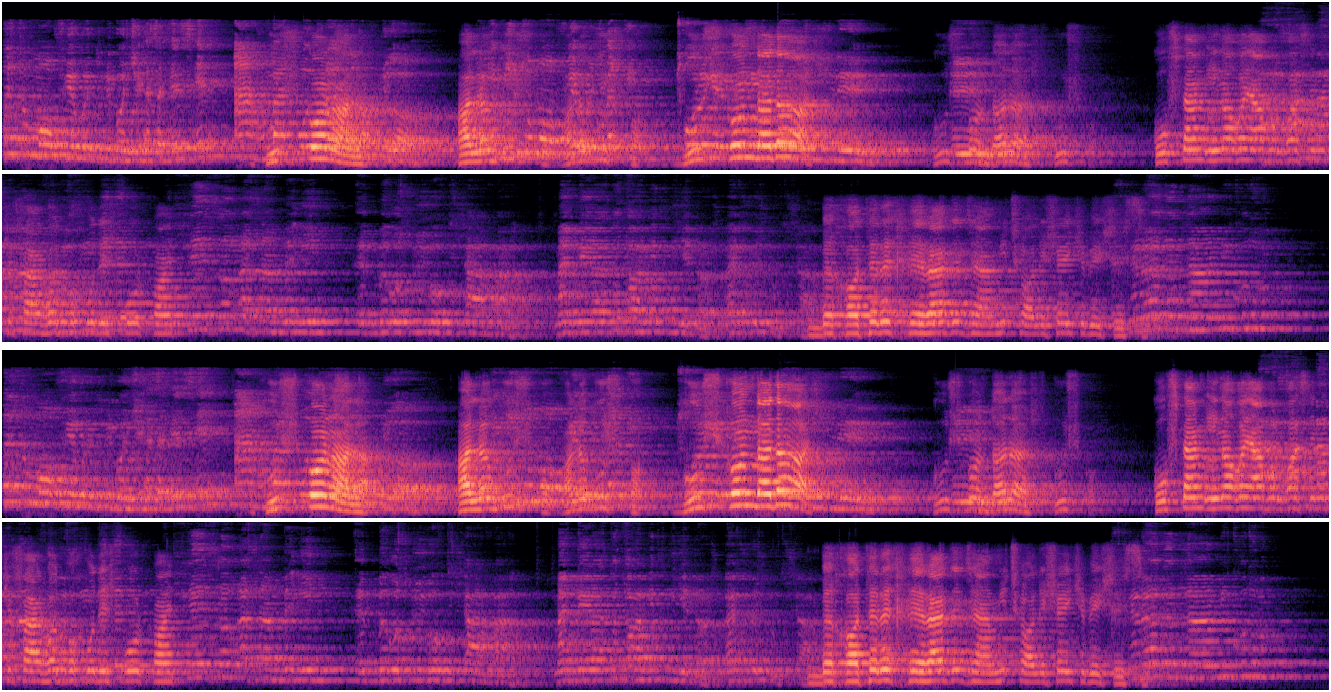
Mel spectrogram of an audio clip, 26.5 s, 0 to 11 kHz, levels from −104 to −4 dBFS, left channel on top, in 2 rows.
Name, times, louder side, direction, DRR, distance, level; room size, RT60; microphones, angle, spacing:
voice 1, 0.0-4.2 4.7-6.3 6.7-8.6 9.5-9.9, left 2 dB, 80° left, -2 dB, 4.9 m, -34 dB
voice 2, 2.6-3.7 4.6-5.1 5.4-6.4 6.8-8.1 9.3-10.8 11.5-13.2 13.5-15.0 21.3-24.5, right 3 dB, 25° right, 9 dB, 0.5 m, -27 dB
voice 3, 12.5-16.5 16.8-18.4 18.8-21.5 24.4-25.9, right 1 dB, 80° right, -3 dB, 4.1 m, -41 dB
18.5 x 7.9 x 8.1 m, 2.2 s
head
